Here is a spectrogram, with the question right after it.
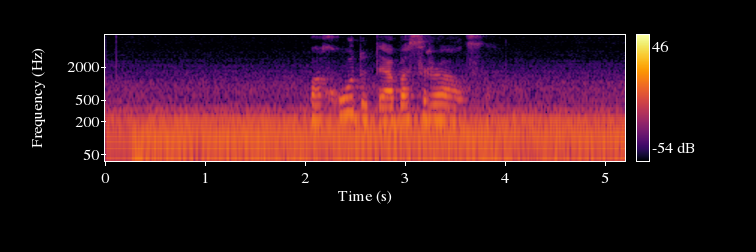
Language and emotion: Russian, angry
